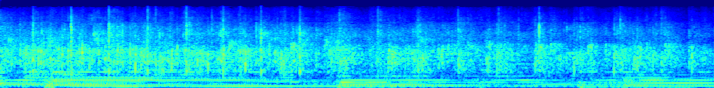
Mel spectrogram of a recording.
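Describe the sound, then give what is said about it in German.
Sustained audience applause for three people standing on a stage, a dense wash of clapping that stays loud and steady for several seconds, with low tonal music or hum underneath. “Und hey, lasst uns den drei doch jetzt mal einen riesen Applaus geben für den Mut, dass sie auf dieser Bühne stehen und uns einfach teilhaben lassen.”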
